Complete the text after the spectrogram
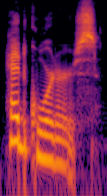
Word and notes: headquarters: hédkwɔ̀ːrtərz; ヘドクウォータァズ

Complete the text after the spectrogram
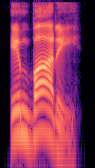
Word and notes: embody: imbάdi; インボディ

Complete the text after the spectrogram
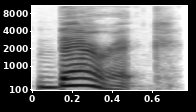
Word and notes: barrack: bǽrək; バァラァック

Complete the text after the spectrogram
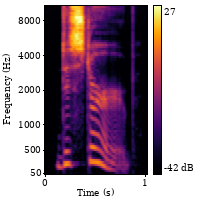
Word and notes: disturb: distə́ːrb; ディスターブ

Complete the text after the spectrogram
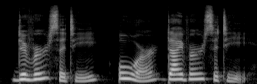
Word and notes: diversity: dəvə́ːrsəti; デヴァースィティ

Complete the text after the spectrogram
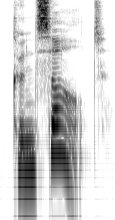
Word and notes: consult: kənsʌ’lt; コンサルト

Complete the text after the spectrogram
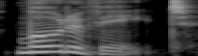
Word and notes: motivate: móutəvèit; モゥタベェイト

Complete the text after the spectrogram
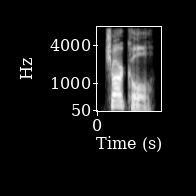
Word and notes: charcoal: tʃάː r kòul; チャァコォ

